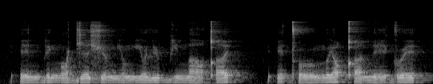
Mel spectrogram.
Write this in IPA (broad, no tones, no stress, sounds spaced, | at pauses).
ʔ e n b e ŋ ɔ ɡʲ ɛ xʲ ɔ ŋ i o̯ ŋ i o̯ lʲ u b i n a qʼ e | ʔ ɪ tʼ o ŋʷ i o̯ qʼ e n e ɡ ʊ e̯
